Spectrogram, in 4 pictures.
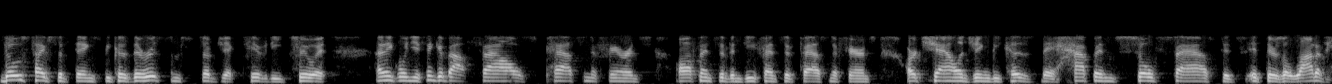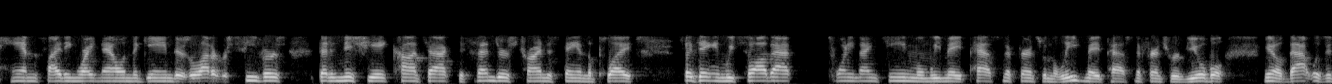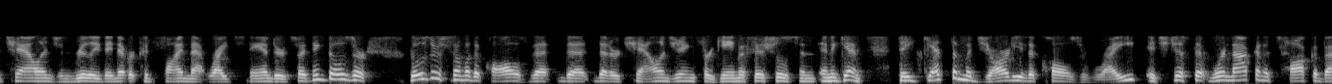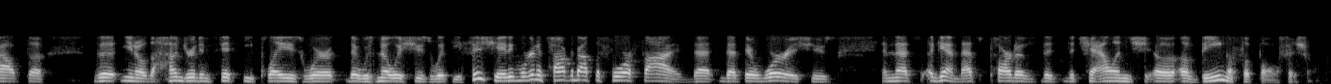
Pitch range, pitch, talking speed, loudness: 145-170 Hz, 155 Hz, 200 wpm, -20 LUFS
